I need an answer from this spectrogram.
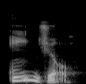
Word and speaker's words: angel: we have with eel angel in this word the G makes a JJ sound like jump and Juice together with the n a regular n Sound not the nasal but the regular n anel angel angel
